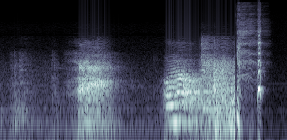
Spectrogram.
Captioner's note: laughs; shocked laughter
